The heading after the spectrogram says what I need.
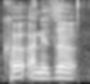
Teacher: ख आणि झ या अक्षरामध्ये ह च्या छटा आहेत त्यामुळे ते महाप्राण मध्ये मोडतात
